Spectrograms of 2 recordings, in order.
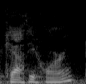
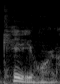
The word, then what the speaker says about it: Caity Horne: on community engagement with Officer Kathy Horn. I've said that wrong. Katie Horn. I am sorry. Don't get it all the time. It's okay. It's spelled a little bit differently. So, yes.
